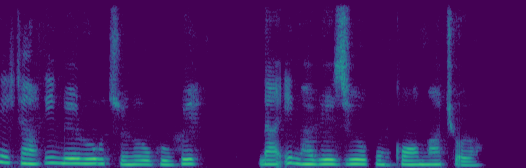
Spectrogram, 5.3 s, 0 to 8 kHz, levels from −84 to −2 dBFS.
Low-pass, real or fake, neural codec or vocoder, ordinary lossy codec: none; fake; codec, 16 kHz, 0.8 kbps, ZipCodec; none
